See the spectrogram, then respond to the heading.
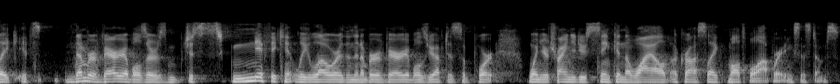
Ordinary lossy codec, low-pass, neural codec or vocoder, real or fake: Opus, 24 kbps; 7.2 kHz; none; real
